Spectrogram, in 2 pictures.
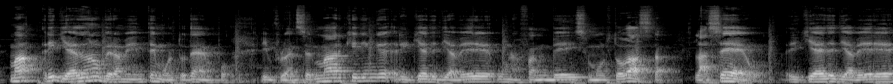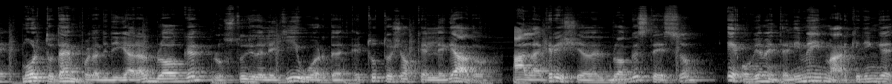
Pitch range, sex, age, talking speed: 105-140 Hz, male, 30-49, 150 wpm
